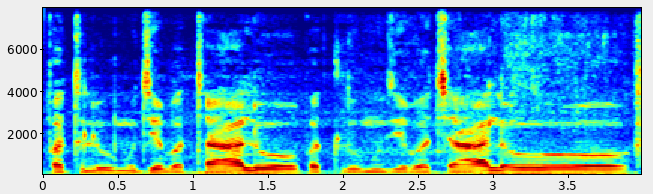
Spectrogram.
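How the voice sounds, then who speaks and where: A man voicing a chubby, excitable adult cartoon buddy in an amateur cartoon dub, exclaiming and repeating his lines. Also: medium pitch, extremely slow, noisy background. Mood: excited.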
